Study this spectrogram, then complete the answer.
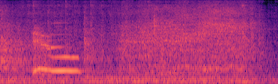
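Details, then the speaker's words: Very old garage door in motion: a sharp squeal about a second long rises over the door's rumble, from worn rollers, before the rollers are replaced. "okay today's project is this really old garage store it sounds"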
